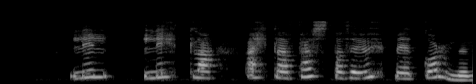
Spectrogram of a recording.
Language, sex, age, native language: Icelandic, female, 11, Icelandic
